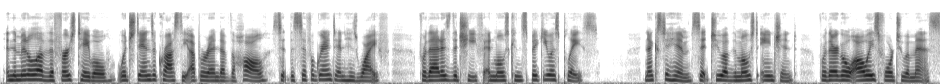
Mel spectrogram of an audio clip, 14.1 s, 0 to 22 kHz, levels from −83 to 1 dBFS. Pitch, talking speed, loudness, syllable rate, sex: 195 Hz, 205 wpm, -18 LUFS, 4.8 syllables/s, female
